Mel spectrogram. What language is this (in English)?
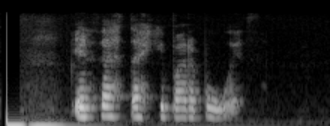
Icelandic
